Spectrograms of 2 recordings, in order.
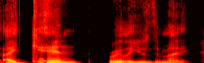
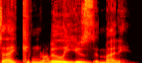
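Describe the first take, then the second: First: "can" reduced and lower; the second, reduced "can"; second version. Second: "can" with a full /æ/ vowel; the first way to say "can"; first version. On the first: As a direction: say "can" quick and unstressed, lower. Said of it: "And the second one is". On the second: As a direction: give "can" its open vowel. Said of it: "the first one is". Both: Shown as a demonstration.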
